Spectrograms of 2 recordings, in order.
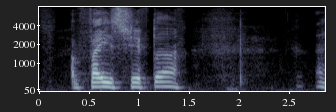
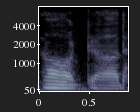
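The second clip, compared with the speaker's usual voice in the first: whispered groan; despairing whisper; 5 semitones lower, 12 dB quieter than usual. Real, not acted. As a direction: breathe it out in dismay. Bad roll reaction.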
